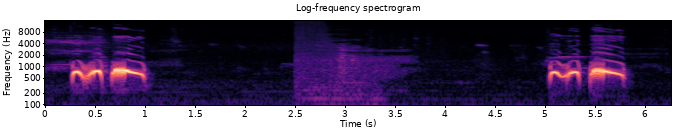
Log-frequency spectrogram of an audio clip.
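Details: Spotted dove cooing, in a recording made to train wild-caught doves: two separate low, hooting coo phrases, each a quick double note and then a longer falling coo, about five seconds apart, with a brief faint rustle between them.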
